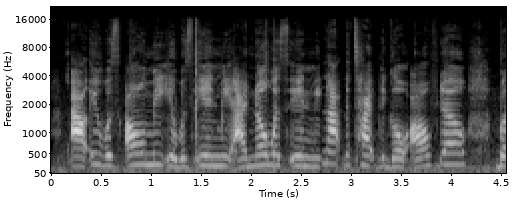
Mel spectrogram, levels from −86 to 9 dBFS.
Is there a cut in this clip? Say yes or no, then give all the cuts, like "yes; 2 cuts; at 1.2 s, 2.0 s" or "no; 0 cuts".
yes; 1 cut; at 2.7 s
